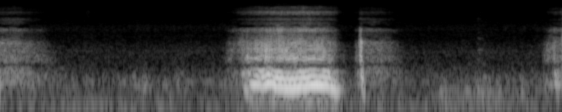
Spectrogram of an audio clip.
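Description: One loud, fluttering, buzzing snore on the in-breath ending in a short snort, with quiet breathing either side: snoring.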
